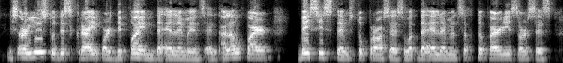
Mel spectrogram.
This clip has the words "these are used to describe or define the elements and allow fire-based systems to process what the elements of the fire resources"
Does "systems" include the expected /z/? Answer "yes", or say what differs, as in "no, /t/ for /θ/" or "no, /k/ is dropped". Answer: no, /s/ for /z/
